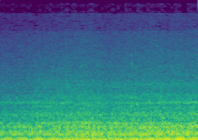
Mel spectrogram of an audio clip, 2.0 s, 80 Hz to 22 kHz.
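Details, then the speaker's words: Mercedes W201 190E, new central locking/orthopaedic seat vacuum pump (A1248002848) inflating the seat back; even, low droning hum holding steady, pump running smoothly, slight hissing possible; normal operation. "So I'm going to pump that all the way up. You might hear that actually hissing."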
